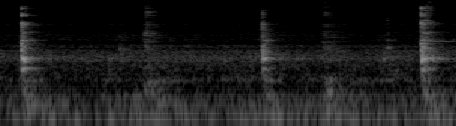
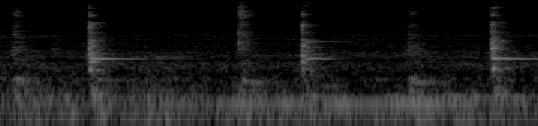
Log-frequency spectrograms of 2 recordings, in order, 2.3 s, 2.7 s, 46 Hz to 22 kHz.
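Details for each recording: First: Antique grandfather clock just after bending the crutch wire one way, heard through an amplifier; sharp ticks about every 0.6 s, alternating loud and soft with uneven spacing, going off a bit; clock out of beat. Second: Antique grandfather clock on test, beat picked up by a clip-on pickup and amplifier; crisp ticks alternating evenly tick and tock with regular spacing and no limp; clock in beat.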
